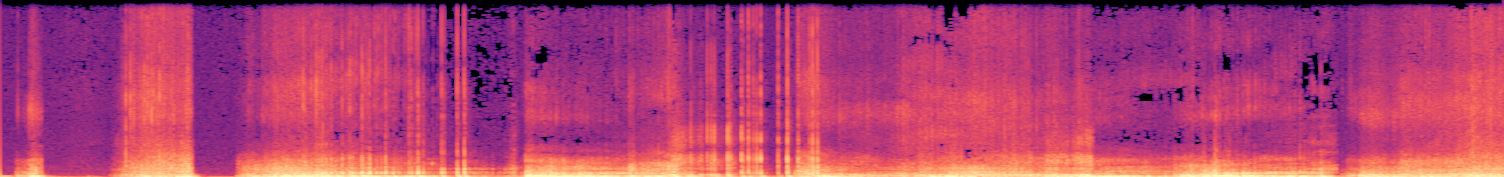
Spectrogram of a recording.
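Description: Fingertips grip, rub and scratch a black foam microphone windscreen. The result is a dense, muffled rumbling and scraping, almost entirely low in pitch with no bright content. Brief near-silent gaps break up the handling.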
